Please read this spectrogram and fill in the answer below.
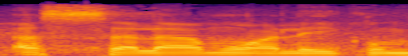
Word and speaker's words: السلام علیکم: میرے بھائی کا السلام علیکم اور صلی اللہ علیہ وسلم کا صحیح تلفظ بتا دیں. السلام علیکم کا ہے السلام علیکم, جو آج کل لوگوں نے ساشے پیش کر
